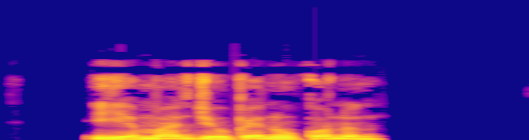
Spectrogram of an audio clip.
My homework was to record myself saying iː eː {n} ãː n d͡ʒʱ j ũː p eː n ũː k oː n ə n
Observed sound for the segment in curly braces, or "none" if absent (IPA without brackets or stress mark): m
